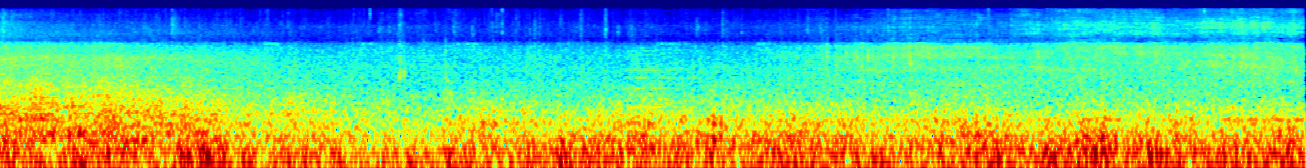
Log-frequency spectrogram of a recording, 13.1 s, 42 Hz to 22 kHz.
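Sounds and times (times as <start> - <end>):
rain on wet pavement: 0.0 - 13.0
drops ticking on umbrella: 2.9 - 10.0.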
